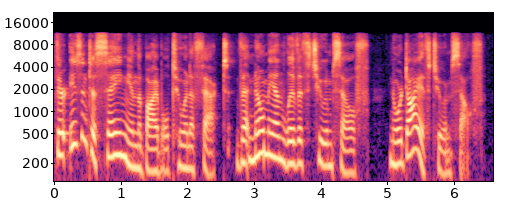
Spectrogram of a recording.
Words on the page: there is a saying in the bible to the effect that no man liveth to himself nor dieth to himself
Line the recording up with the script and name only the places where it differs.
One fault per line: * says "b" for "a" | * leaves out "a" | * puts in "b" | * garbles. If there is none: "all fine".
* says "isn't" for "is"
* says "an" for "the"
